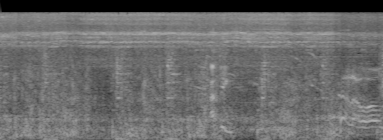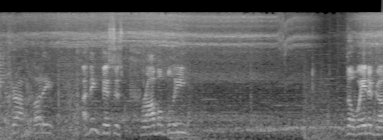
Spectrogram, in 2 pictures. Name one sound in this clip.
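Electric traps crackle and buzz steadily.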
